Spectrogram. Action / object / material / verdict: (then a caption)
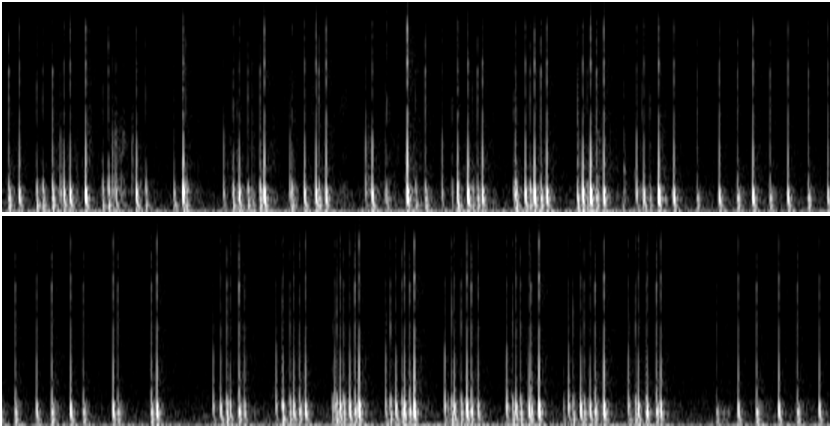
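tap / paper notebook / paper / none. Fingers tap and scratch quickly on a paper notebook, making a dense run of short, dry clicks. Some taps are sharper and brighter, set over a soft, steady low hum.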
